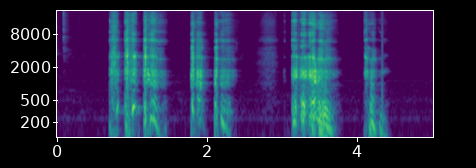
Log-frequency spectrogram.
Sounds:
Throat clearing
